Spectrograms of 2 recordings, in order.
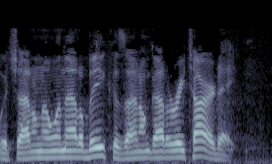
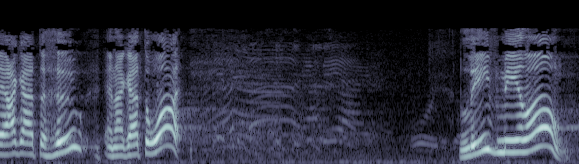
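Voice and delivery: defiant; 6 semitones higher, 3 dB louder than usual. Pretend. Answering the devil defiantly.

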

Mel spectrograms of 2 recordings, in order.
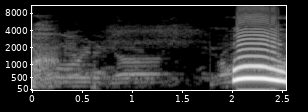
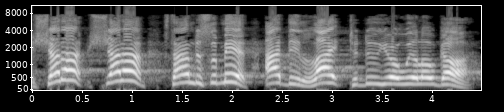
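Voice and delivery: telling flesh to shut up; 2 semitones higher, 4 dB louder than usual. Acted. Believer silencing his flesh, then loud declaration of delight. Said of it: "You say".

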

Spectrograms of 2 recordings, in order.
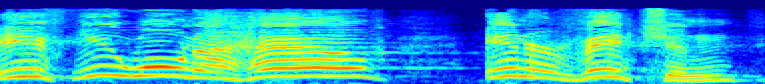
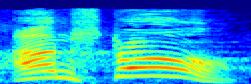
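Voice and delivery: bold declaration; 4 dB louder than usual. Pretend. Preacher voicing the weak man's confident claim. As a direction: declare it firm and sure, a bit louder. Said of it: "Let the weak say".

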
